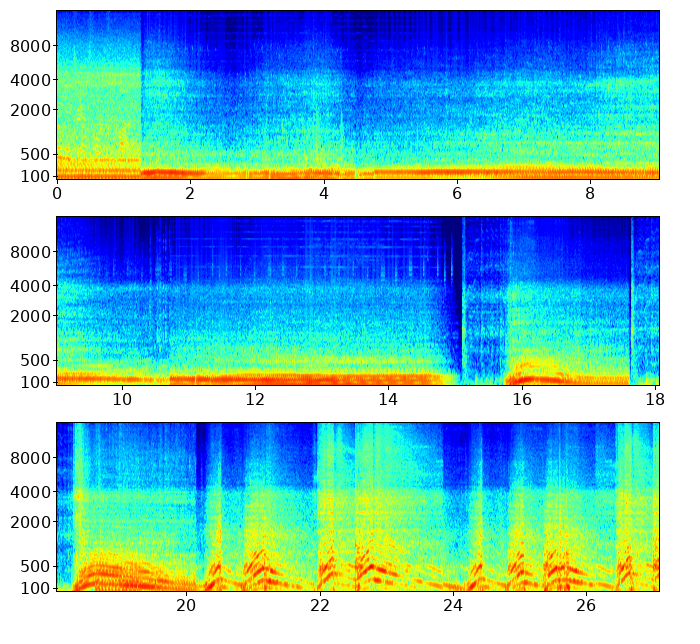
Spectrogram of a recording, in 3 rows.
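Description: McLaren Senna with a stage 2 titanium X-pipe exhaust idles with a deep, loud burble, then gives a series of sharp revs rising and falling in rapid bursts, close and very loud.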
